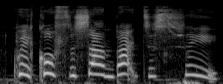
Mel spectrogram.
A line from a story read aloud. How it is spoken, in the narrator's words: cried the snail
